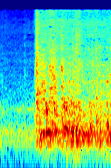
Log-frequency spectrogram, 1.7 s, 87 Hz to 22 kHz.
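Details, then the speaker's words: Auction 2019 HDL chassis truck, started: brief quiet, then it catches on the first crank and settles into a steady idle; engine still fairly smooth. "sekali Star langsung hidup minggu sekali sekarang tapi hidup ya dan mesinnya masih lumayan halus"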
